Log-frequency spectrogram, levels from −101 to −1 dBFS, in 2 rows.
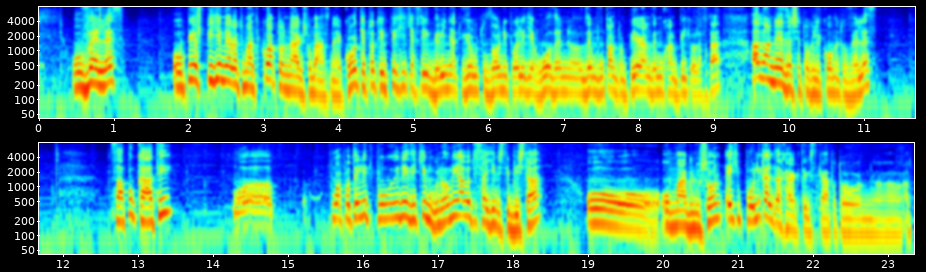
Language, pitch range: Greek, 120-170 Hz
